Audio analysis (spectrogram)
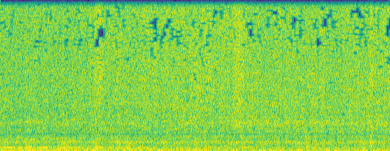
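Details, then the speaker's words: Kenmore washer with a heavy jeans and towel load, final spin: a steady even low rumble at high speed with no banging, thumping or scraping, a smooth quiet normal spin. "alright and here we go into that final spin cycle now and she didn't hear it's nice to smooth I'll show you that it is spinning nice and fast"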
